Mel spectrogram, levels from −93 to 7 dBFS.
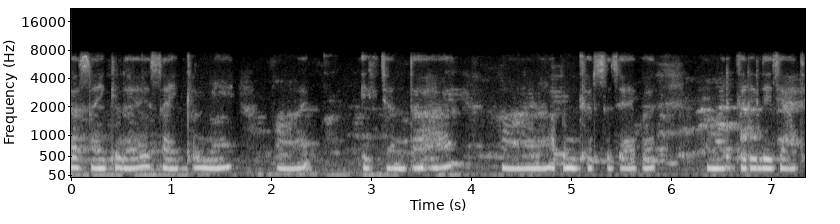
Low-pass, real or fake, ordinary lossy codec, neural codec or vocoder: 7.2 kHz; real; Opus, 24 kbps; none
